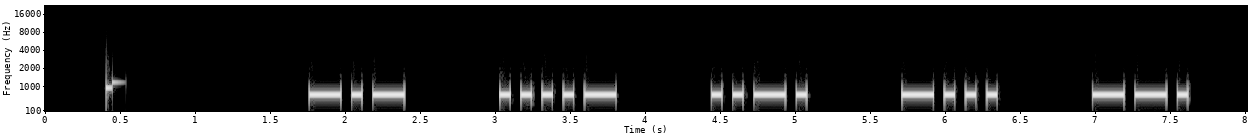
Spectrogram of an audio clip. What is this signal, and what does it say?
Morse code, heard as a keyed tone, about 17 wpm, spaced as for 10 wpm, 700 Hz. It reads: K4FBG
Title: USA Call Signs - 5 Characters - 3x Character Spacing - 17wpm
